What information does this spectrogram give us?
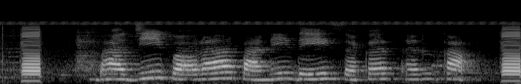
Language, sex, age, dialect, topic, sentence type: Chhattisgarhi, female, 46-50, Western/Budati/Khatahi, agriculture, question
